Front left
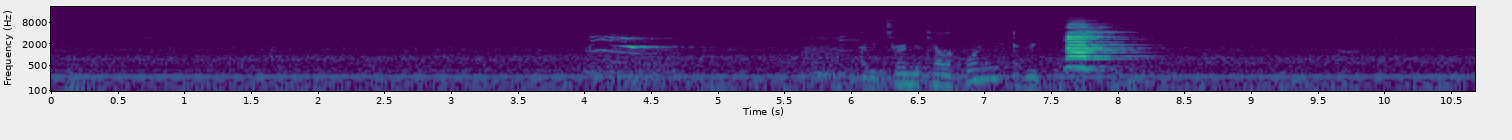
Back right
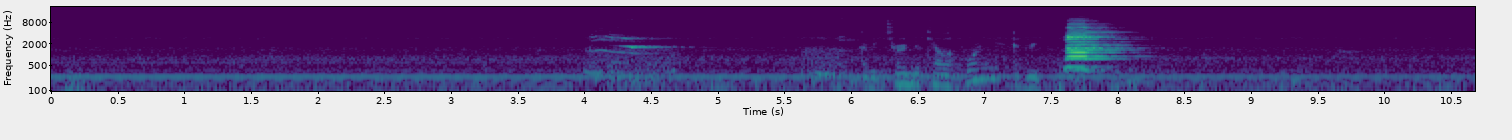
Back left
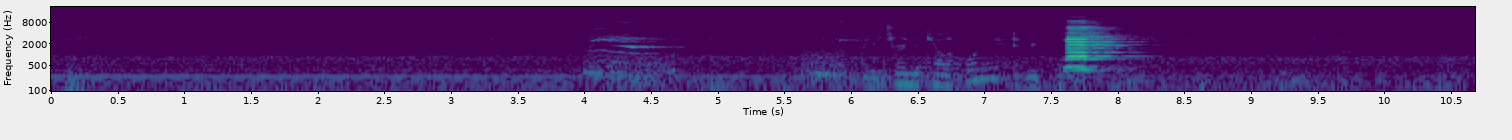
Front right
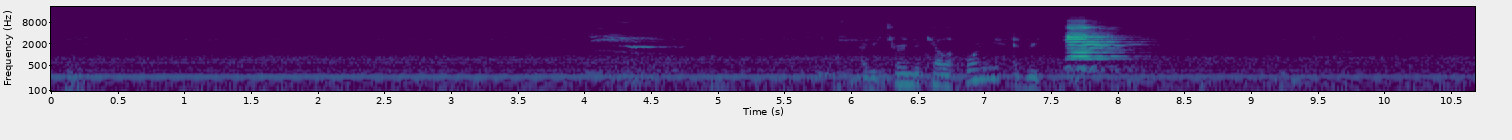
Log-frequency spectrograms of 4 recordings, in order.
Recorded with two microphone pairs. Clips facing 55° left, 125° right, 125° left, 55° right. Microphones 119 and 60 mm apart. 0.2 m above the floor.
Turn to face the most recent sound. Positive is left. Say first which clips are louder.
# back right 3 dB, back left 5 dB
turn(degrees=170)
